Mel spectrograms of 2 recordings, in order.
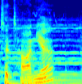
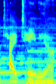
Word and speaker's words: Titania: It's pronounced Tatana and yes uh Tatana is a very common uh thing in folklore. Uh she is generally the queen of the summer court. Just to clarify, it is actually Titania in Warframe because she's made of metal.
